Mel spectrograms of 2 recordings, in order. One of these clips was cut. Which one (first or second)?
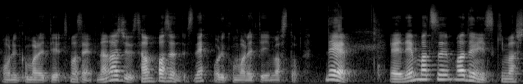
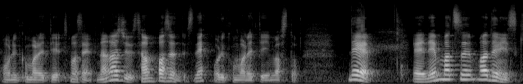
first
